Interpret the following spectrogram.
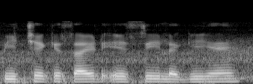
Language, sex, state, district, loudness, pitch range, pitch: Hindi, male, Uttar Pradesh, Lucknow, -14 LUFS, 125-130 Hz, 130 Hz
